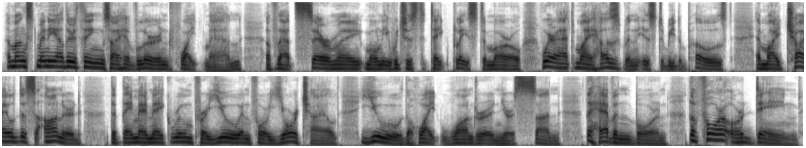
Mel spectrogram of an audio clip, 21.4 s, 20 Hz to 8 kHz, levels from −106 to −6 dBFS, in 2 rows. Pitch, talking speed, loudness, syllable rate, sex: 120 Hz, 150 wpm, -20 LUFS, 4.1 syllables/s, male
